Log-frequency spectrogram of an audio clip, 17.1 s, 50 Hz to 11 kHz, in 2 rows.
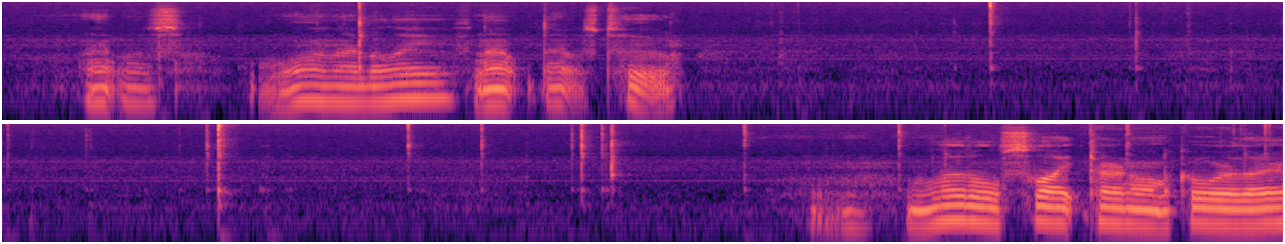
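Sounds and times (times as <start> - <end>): lock pick metallic clicks: 11.2 - 12.7.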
